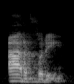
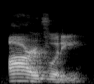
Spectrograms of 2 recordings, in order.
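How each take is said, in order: First: The R is rolled with the tongue. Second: The R is neither breathy nor rolled. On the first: This is how it is said in the city of São Paulo. "One from the capital of São Paulo is ar. They roll the tongue" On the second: This is how it is said in inland São Paulo, Minas Gerais and Goiás. "in the country of São Paulo, of Minas Gerais, Goiás, they do ar"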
